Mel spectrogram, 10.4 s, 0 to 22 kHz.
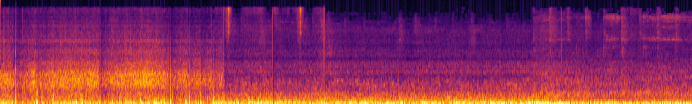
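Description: Road and tyre noise inside the cabin of an electric Tesla Model 3 cruising at motorway speed: a steady low rumble with no engine note. A little more hiss sits over the rumble for the first three seconds or so.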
